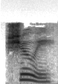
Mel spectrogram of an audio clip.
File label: "shoey", English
